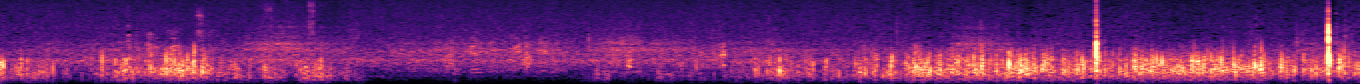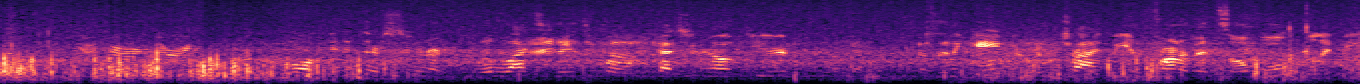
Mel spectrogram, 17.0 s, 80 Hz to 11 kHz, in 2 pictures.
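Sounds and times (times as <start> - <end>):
faint voices: 0.0 - 6.7, 8.0 - 17.0.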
